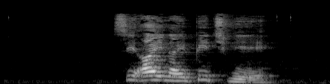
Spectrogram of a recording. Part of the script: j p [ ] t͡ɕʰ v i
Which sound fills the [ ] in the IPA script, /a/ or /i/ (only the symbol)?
i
